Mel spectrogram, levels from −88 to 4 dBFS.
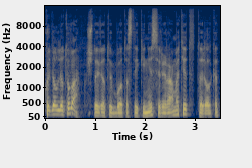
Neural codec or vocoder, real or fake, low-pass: vocoder, 44.1 kHz, 128 mel bands, Pupu-Vocoder; fake; 14.4 kHz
